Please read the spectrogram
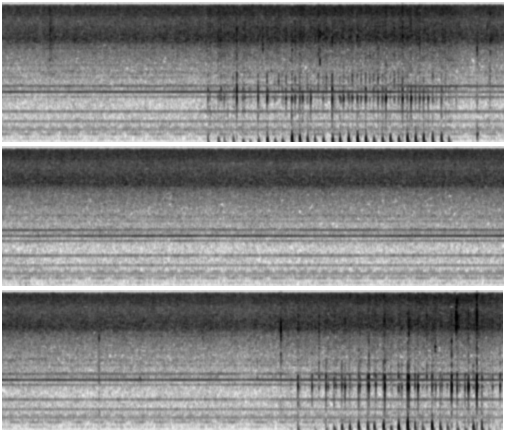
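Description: Rapid light tapping on a plastic gold pan, in two runs of a few seconds each, over a steady electrical hum.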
